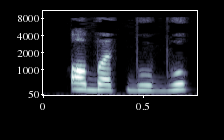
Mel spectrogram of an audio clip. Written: obat bubuk

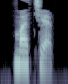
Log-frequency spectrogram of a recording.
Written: macet

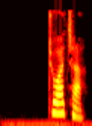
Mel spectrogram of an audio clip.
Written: cuaca

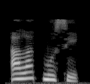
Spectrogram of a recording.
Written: alat musik

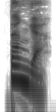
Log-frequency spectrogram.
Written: tangga

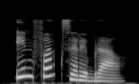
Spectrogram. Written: infark serebral

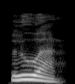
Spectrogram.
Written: luar

